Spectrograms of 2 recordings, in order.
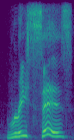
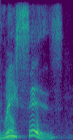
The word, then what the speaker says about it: Reese's: words not just one the name Reese Reese's races if it belongs to Rhys it is Reese's there's literally and the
